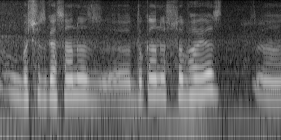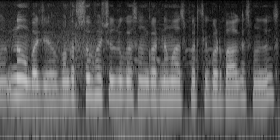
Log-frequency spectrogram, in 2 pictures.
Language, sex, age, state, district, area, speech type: Kashmiri, male, 45-60, Jammu and Kashmir, Bandipora, rural, spontaneous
